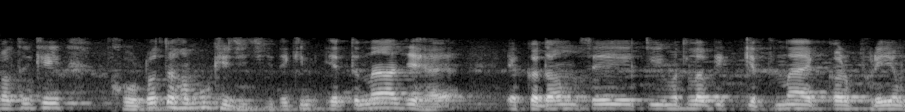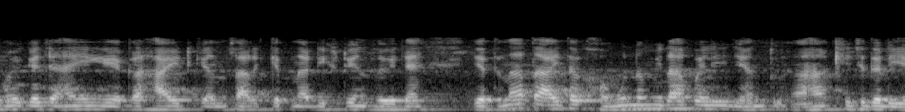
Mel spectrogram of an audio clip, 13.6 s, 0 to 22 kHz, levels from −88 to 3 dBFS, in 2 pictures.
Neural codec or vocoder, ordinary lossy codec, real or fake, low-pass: none; none; real; 5.4 kHz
